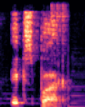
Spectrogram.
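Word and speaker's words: x̄: Ini X dikasih garis di atas itu bacanya X bar ya, X bar, X dikasih garis di atas.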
